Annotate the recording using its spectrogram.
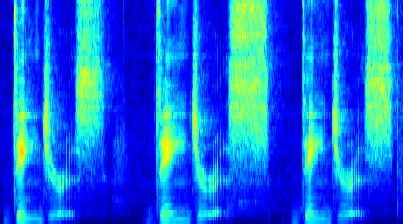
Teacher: nine letters eight sounds three syllables the first syllable is the one that is stressed in the first syllable you have a with a hat ah · the second and third syllables uh have schwa a neutral sound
